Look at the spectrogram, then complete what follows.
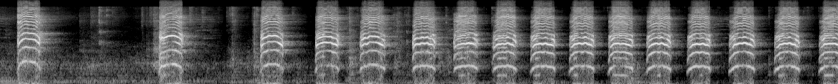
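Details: A parrot squawks repeatedly, the harsh calls starting a second apart and then quickening into a steady run of about three per second.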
